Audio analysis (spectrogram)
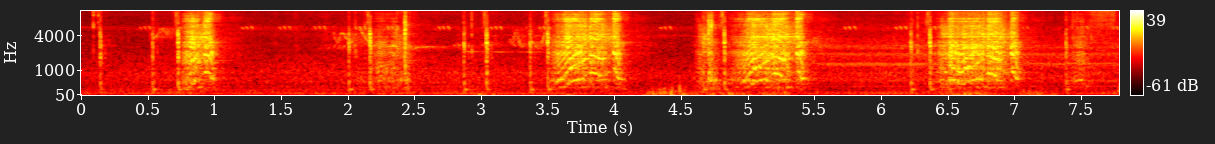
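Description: A brand-new budget dirt bike's engine cranks over on its electric starter, several separate grinding bursts of a second or so each, close and fairly loud, with short gaps between them.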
